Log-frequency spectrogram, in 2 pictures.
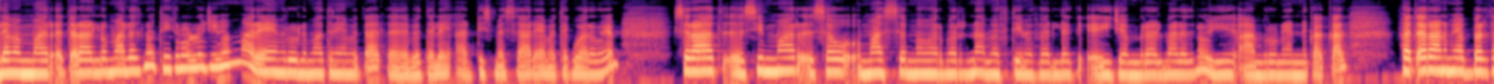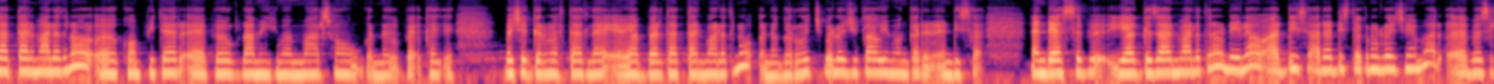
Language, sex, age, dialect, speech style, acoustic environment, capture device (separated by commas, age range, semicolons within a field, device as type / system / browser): Amharic, female, 25-34, Ethiopia - Addis Ababa, stressed, people talking, mobile / Linux / Chrome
